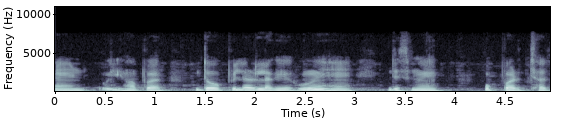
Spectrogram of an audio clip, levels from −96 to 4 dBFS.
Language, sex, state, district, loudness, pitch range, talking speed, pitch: Hindi, male, Chhattisgarh, Balrampur, -17 LUFS, 110-120 Hz, 145 wpm, 115 Hz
